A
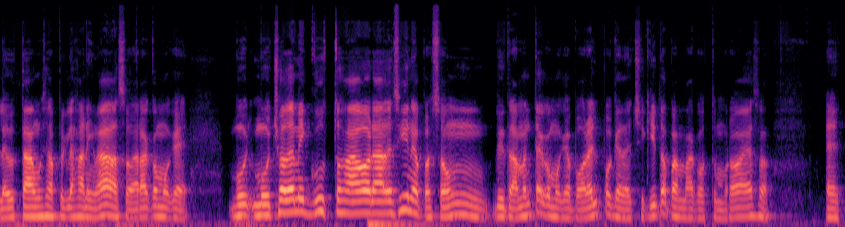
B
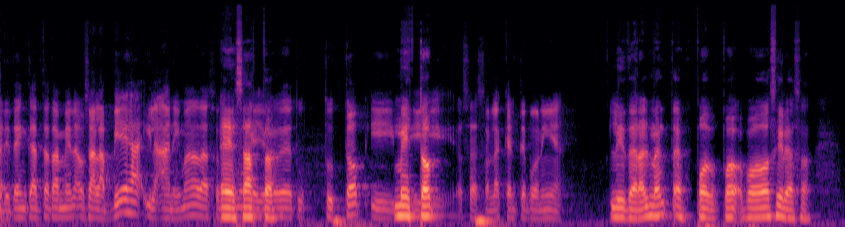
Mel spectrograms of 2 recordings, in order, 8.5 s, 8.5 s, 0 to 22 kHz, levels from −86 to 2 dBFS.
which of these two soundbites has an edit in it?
B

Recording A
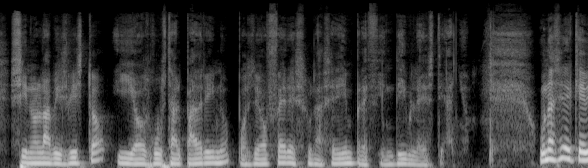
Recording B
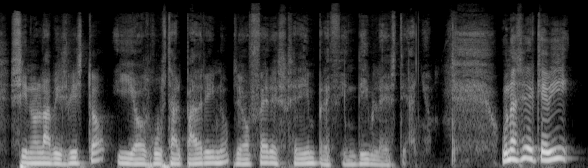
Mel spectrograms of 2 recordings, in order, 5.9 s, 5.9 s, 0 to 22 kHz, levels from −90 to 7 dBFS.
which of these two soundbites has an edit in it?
B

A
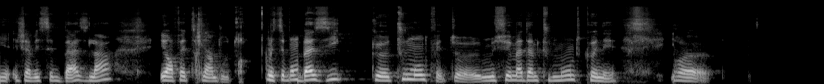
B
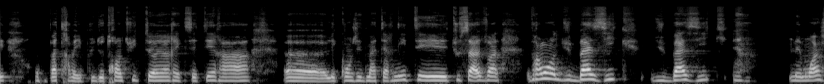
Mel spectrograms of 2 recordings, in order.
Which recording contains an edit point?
A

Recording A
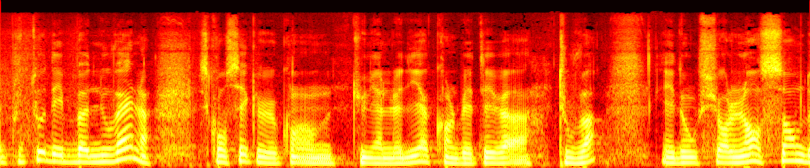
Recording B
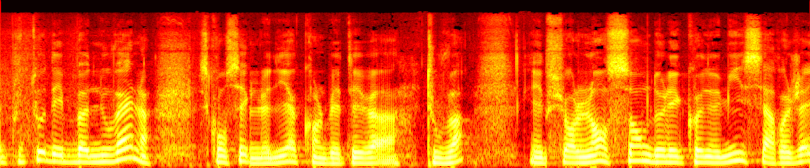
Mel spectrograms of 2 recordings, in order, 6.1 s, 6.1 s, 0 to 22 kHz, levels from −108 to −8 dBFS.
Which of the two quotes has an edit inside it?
B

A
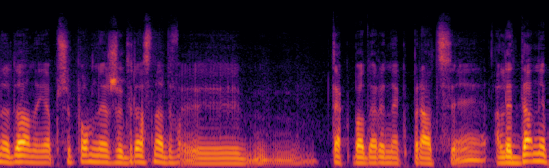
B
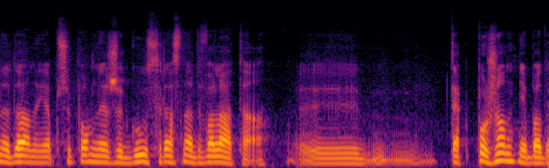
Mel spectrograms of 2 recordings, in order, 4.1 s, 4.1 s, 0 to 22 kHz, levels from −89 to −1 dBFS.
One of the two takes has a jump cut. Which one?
A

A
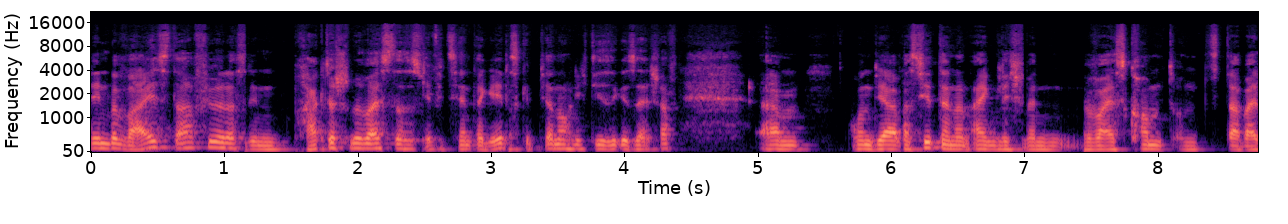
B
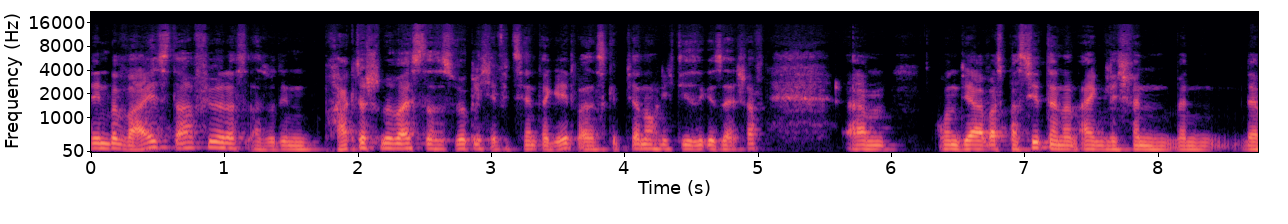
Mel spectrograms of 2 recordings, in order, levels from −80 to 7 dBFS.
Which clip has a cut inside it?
A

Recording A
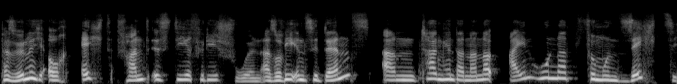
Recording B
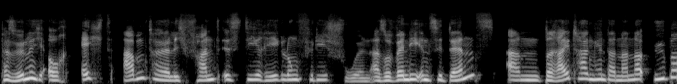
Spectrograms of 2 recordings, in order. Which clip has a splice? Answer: A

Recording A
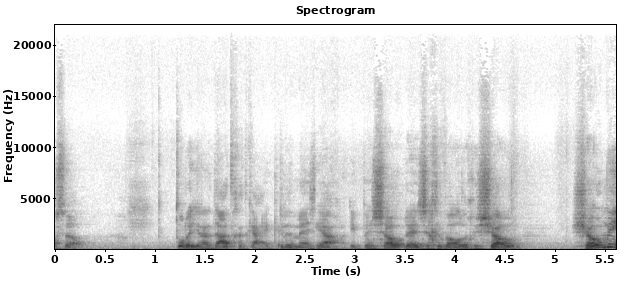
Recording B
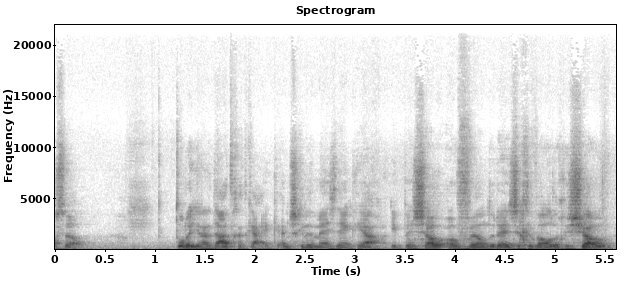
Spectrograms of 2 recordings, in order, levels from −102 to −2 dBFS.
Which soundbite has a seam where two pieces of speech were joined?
A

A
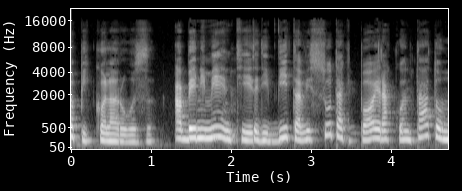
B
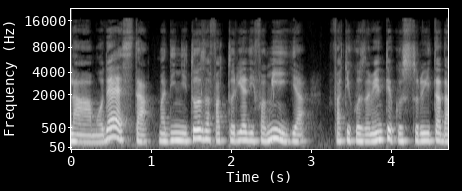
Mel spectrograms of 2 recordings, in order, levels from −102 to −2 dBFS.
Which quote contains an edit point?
A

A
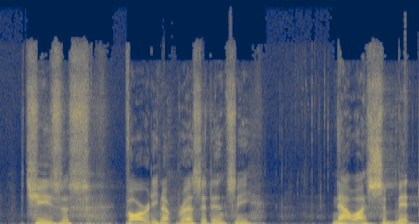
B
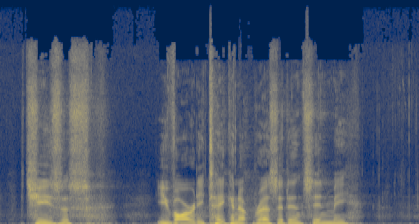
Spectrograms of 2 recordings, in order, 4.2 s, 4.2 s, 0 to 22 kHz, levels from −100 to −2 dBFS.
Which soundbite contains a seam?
A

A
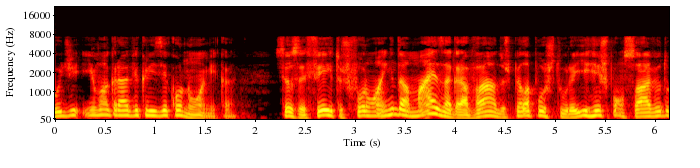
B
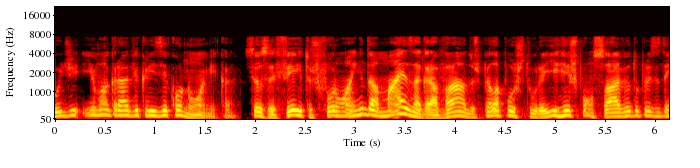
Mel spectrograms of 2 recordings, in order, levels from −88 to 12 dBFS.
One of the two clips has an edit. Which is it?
B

